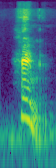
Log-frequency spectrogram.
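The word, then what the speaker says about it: Haman: And another person would say Hammond or something like that, but it's Hmon. So that's the pronunciation.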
